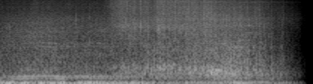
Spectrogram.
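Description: A car driving, with a steady low rumble of road and engine noise under a hiss of wind and tyres, fading out near the end.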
